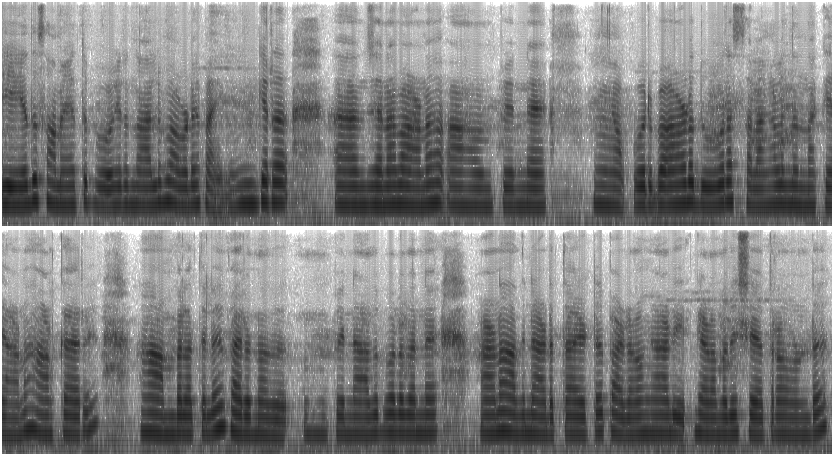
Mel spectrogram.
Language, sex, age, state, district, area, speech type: Malayalam, female, 30-45, Kerala, Thiruvananthapuram, rural, spontaneous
